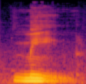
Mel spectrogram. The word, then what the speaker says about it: meme: My meme comes from the suitable Greek word, but I want a monosyllable that sounds a bit like gene. I hope my classicist friends will forgive me if I abbreviate my meme to meme.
